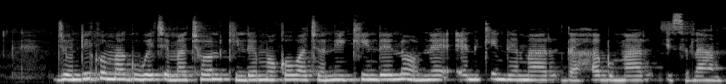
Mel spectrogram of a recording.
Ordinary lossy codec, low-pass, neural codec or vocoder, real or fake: MP3, 48 kbps; 19.8 kHz; none; real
